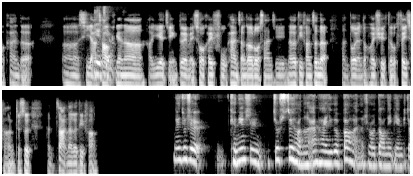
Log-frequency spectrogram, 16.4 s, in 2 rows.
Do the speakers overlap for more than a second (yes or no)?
no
